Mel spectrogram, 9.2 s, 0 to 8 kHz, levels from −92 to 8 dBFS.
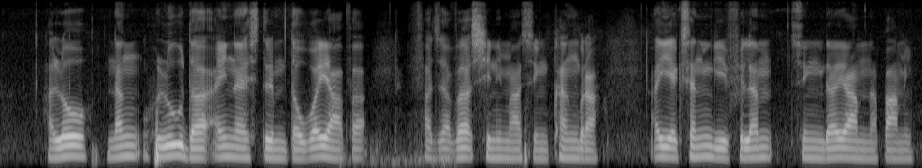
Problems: none marked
